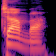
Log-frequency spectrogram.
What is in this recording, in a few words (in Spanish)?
"chamba", espanhol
